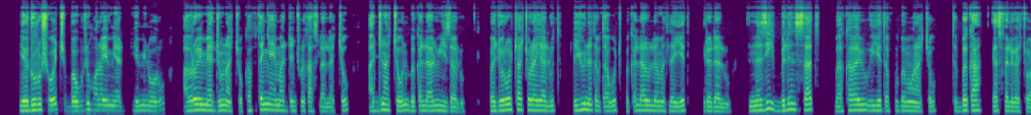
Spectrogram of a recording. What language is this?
Amharic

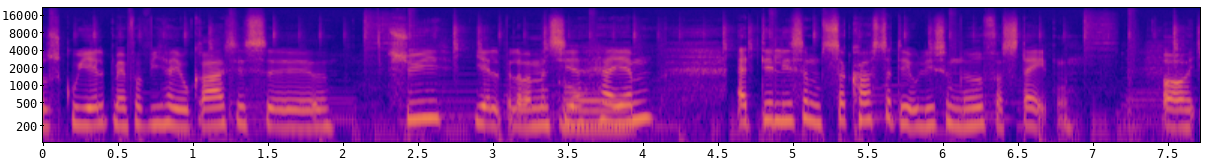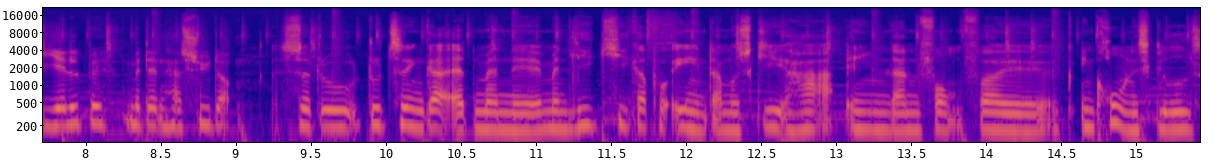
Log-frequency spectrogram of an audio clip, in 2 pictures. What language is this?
Danish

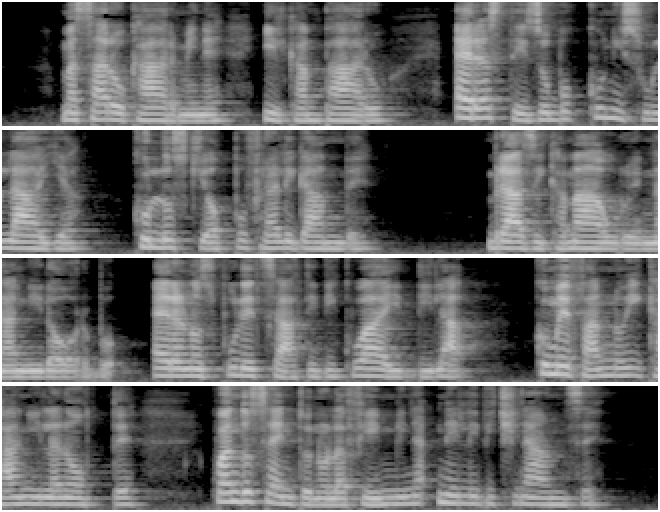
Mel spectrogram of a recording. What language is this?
Italian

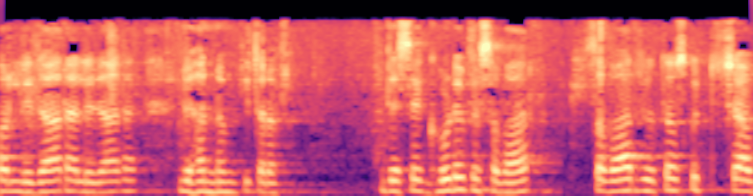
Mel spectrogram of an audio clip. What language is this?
Urdu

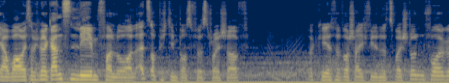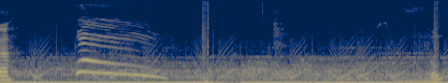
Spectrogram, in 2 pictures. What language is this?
German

